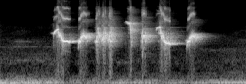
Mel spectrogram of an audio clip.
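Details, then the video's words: Orange-headed thrush from Singaraja, North Bali, singing a lure phrase for training a young bird. A quick, rich string of slurred whistles and twittering notes, about six syllables in under two seconds, clear over a quiet background. "Pancingan dan Masteran Burung ANIS MERAH Bahan"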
